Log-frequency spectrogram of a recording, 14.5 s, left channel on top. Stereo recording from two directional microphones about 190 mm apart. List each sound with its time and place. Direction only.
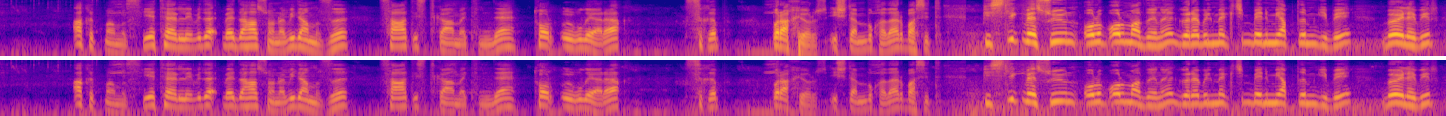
0.7 s speech: 50° left (ahead or behind)
7.7 s speech: 60° left (ahead or behind); by 14.4 s 25° left (ahead or behind)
